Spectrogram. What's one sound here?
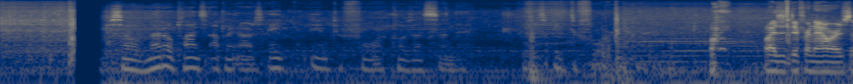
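A pickup truck's engine runs, heard from inside the cab.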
